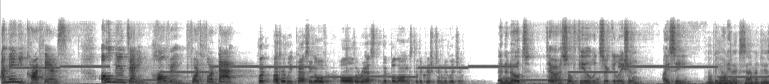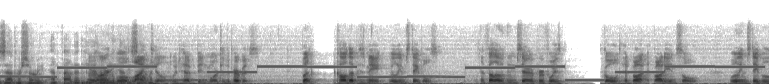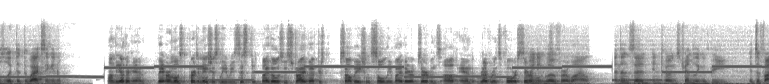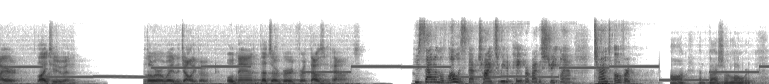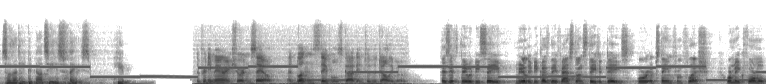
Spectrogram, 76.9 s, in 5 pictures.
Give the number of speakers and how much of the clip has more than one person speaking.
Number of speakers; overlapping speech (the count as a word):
five, about 4%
